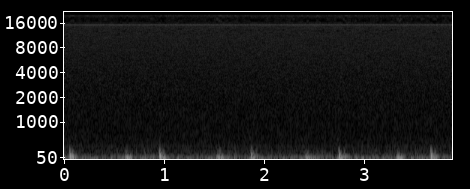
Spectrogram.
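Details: Heart and breathing sounds recorded during sleep: soft, regular low heartbeat thumps at about 66 a minute over a faint hum; normal heart sounds.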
